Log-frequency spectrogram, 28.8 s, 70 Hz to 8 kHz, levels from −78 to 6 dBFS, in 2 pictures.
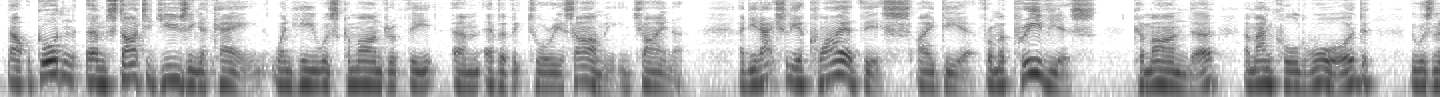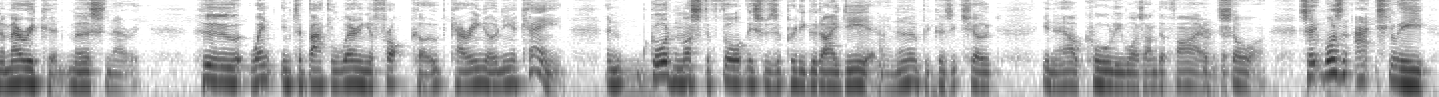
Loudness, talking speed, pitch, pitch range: -24 LUFS, 165 wpm, 130 Hz, 125-145 Hz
